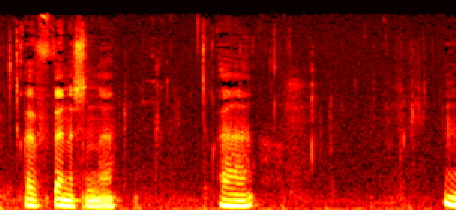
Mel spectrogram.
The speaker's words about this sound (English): Yeah, pastry's excellent. Mmm. I love game pie. Lovely chunk of venison there.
